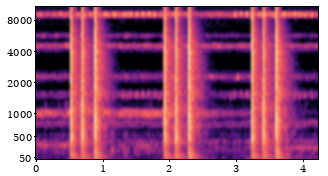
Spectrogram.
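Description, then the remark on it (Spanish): Three groups of three sharp knocks on a wall, coming from the room on the other side, evenly paced, each group separated by about a second of quiet. The hollow raps are fairly loud against a faint background hum. “Unos golpeteos en mi pared desde el otro lado. Como quien toca la puerta, como si quisieran llamar mi atención.”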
